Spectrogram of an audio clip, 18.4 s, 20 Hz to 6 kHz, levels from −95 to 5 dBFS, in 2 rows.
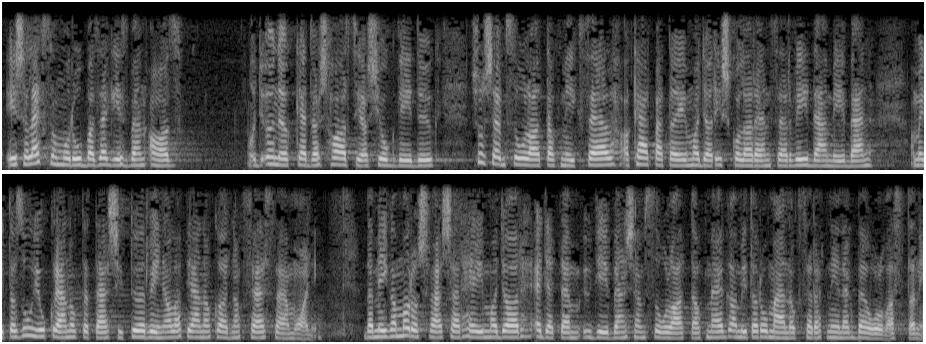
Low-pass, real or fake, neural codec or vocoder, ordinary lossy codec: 5.4 kHz; real; none; none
